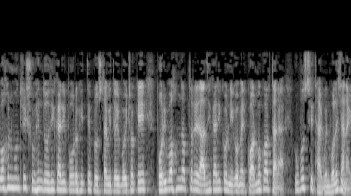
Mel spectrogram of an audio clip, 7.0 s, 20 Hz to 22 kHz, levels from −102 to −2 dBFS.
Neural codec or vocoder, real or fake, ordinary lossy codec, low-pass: none; real; none; 7.2 kHz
